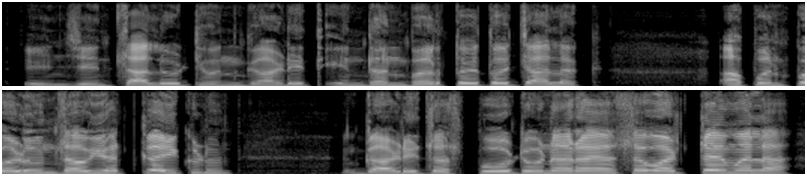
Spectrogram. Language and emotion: Marathi, fearful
